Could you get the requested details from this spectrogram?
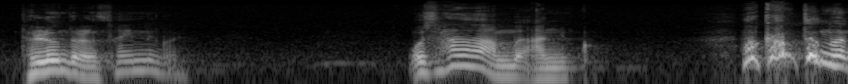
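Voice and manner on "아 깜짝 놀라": high, loud burst of surprise; startled exclamation. Retold or imitated. Official recalling finding a naked man, startled. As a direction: jolt out a retold gasp of shock.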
